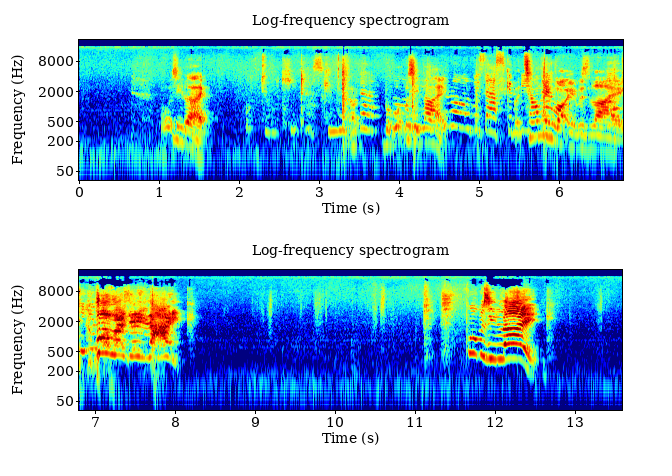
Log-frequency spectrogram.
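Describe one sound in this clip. A middle-aged man shouts with agitation.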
